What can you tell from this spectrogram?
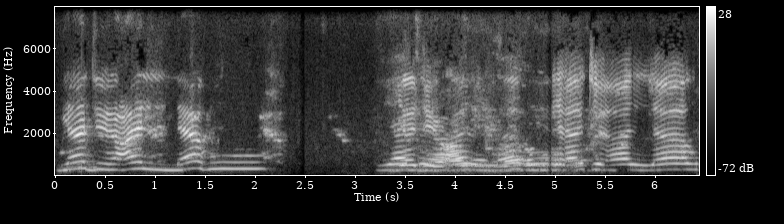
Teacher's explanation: یہ دونوں لام ایک ہی پڑھے جائیں گے. یہ دونوں کا جو دونوں کا مرج ہو جائے گا اور ایک ہی لام کو پڑھیں گے آپ آگے.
